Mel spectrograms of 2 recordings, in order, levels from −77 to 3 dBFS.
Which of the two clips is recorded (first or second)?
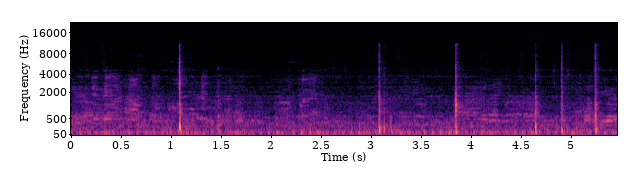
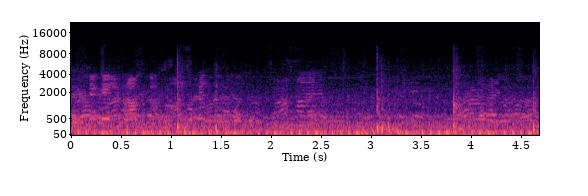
second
